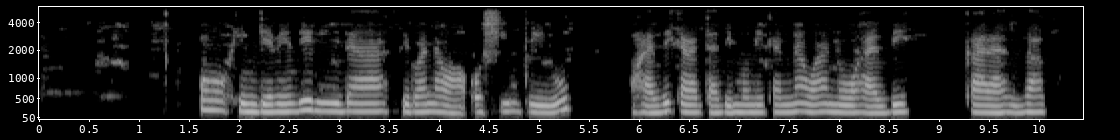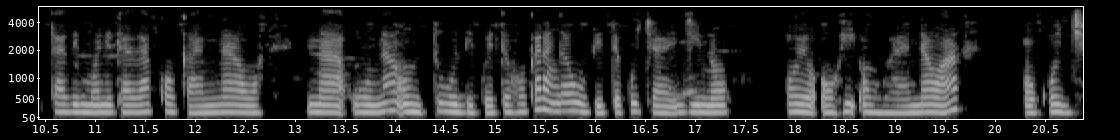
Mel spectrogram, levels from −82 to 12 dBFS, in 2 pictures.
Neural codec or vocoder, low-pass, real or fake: none; 5.4 kHz; real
